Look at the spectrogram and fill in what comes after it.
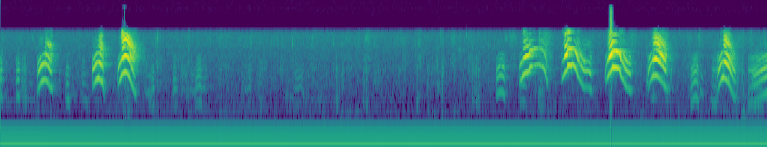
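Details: High, bending whimpers from White Swiss Shepherd puppies: a brief burst of three yelps, several seconds of near silence, then a denser run of overlapping, rising-and-falling whines and a single sharp click.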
